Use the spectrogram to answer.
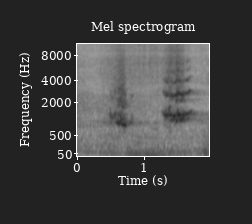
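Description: Tires squeal as a car skids to a halt on the pavement right in front of a house door, two short high-pitched screeches over a low rumbling engine.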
